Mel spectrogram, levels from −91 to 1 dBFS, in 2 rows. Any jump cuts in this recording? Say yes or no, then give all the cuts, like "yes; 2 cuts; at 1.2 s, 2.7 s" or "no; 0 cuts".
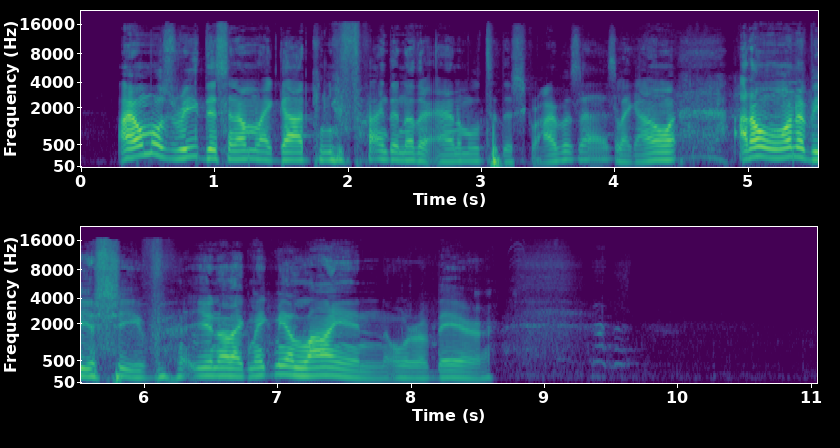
no; 0 cuts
